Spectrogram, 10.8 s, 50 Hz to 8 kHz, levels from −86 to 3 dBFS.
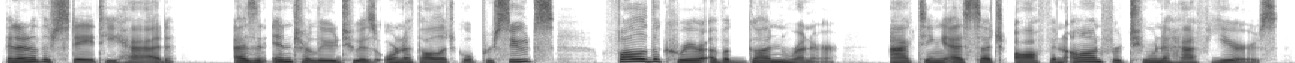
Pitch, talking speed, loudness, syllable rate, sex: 205 Hz, 170 wpm, -19 LUFS, 5.2 syllables/s, female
